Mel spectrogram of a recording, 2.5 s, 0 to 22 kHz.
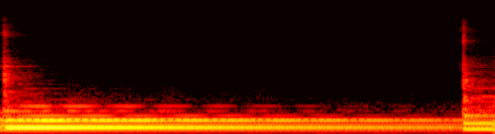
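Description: Meinl Sonic Energy 16-inch steel tongue drum (Amara, tuned in D): one note struck once, ringing on and slowly fading.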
